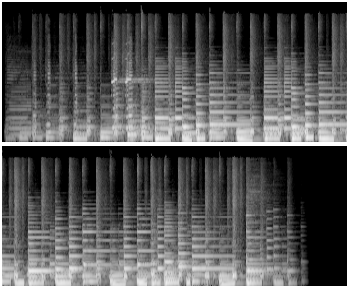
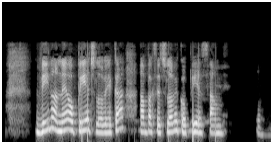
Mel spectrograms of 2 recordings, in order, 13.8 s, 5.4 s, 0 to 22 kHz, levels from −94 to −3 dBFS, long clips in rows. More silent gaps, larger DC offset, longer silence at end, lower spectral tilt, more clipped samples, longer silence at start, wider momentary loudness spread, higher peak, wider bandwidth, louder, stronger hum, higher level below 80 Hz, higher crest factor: second, none vs 0.60-0.65 s, 4.60-5.06 s; neither; first, 1.05 s vs 0.2 s; first, -7 dB/octave vs -4.5 dB/octave; neither; about the same, 0.15 s vs 0.1 s; about the same, 14 LU vs 13 LU; about the same, -2 dBFS vs 0 dBFS; first, 16.5 kHz vs 8 kHz; second, -19 LUFS vs -16 LUFS; neither; first, -24 dBFS vs -52 dBFS; about the same, 16 dB vs 16 dB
